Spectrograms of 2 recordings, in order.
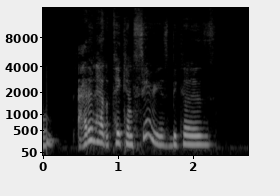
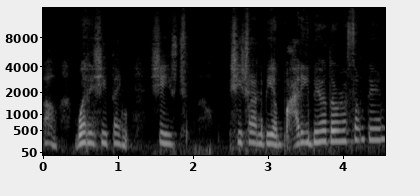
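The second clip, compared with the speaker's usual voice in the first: muttered aside, still fully audible; 3 semitones higher than usual. Retelling a gym-goer's remark, imitating a loud muttered aside. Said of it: "supposed to be mumbling or whispering, but yeah, it wasn't a whisper".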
